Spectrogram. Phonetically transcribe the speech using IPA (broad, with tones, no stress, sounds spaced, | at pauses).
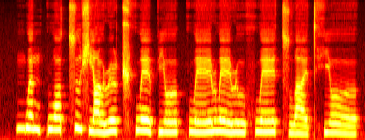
m w ə˥˩ n p w ɔ˥ t͡s u˥˩ ɕ j ɑ˩ ʊ̯ ɻ ɻ̩˥˧ ʈ͡ʂʰ w e˥˩ ɪ̯ p j o˧˥ ʊ̯ k w e˧˥ ɪ̯ ɻ w e˧ ɪ̯ ɻ u˨˩ x w e˥ ɪ̯ t͡s w a˨˩ ɪ̯ t̪ʰ j o˥˩ ʊ̯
